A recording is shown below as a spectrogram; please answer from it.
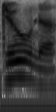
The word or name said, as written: dúnadh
